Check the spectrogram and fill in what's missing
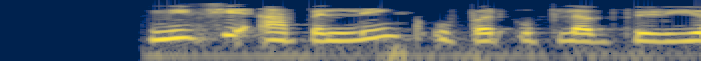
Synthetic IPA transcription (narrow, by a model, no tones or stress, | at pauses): niːt͡ʃeʔapə̃lɪ̃ŋkuːpəɾʊpləb̚d̪ʋiːɽijo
